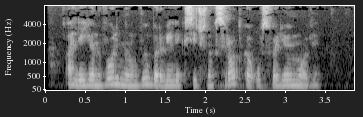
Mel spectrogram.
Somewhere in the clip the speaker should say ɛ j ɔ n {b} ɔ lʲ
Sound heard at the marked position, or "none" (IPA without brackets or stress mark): v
